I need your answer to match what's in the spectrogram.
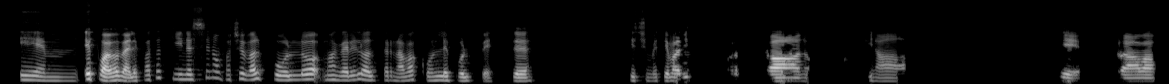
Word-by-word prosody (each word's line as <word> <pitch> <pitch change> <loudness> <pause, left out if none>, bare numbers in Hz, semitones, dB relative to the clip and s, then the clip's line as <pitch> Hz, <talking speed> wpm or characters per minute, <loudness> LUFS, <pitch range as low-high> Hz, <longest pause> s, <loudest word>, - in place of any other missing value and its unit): ehm, 175 -5 -6
e 250 - +7
poi 220 -8 +8
vabbè 175 -3 +4
le 175 - -3
patatine. 235 - -8
Sennò 295 +7 -12
faceva 230 0 -5
il 265 - -5
pollo 215 +3 0
magari 205 -1 -4
lo 235 - -2
alternava 195 -1 -5
con 185 -2 -11
le 190 -1 -1
polpette 165 -1 -5 0.9
che 175 - -10
ci 175 - -20
metteva 165 +1 -2
di 170 - -8
tutto, 175 - -37
il 165 - -15 0.2
parmigiano, 155 0 +7 0.5
macina 150 -3 -11 1.5
Sì. 155 -3 -3 0.4
Brava. 150 0 +1
185 Hz, 135 wpm, -24 LUFS, 165-215 Hz, 1.5 s, poi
